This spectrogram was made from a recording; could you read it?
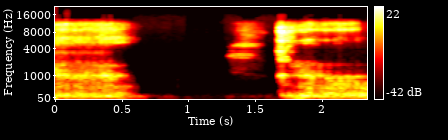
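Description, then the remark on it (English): A voice imitates a loud cheetah purr: two rough, rumbling bursts separated by a short pause with a quick breath in between. “Cheetahs purr so loudly that many people think it's a growl.”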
